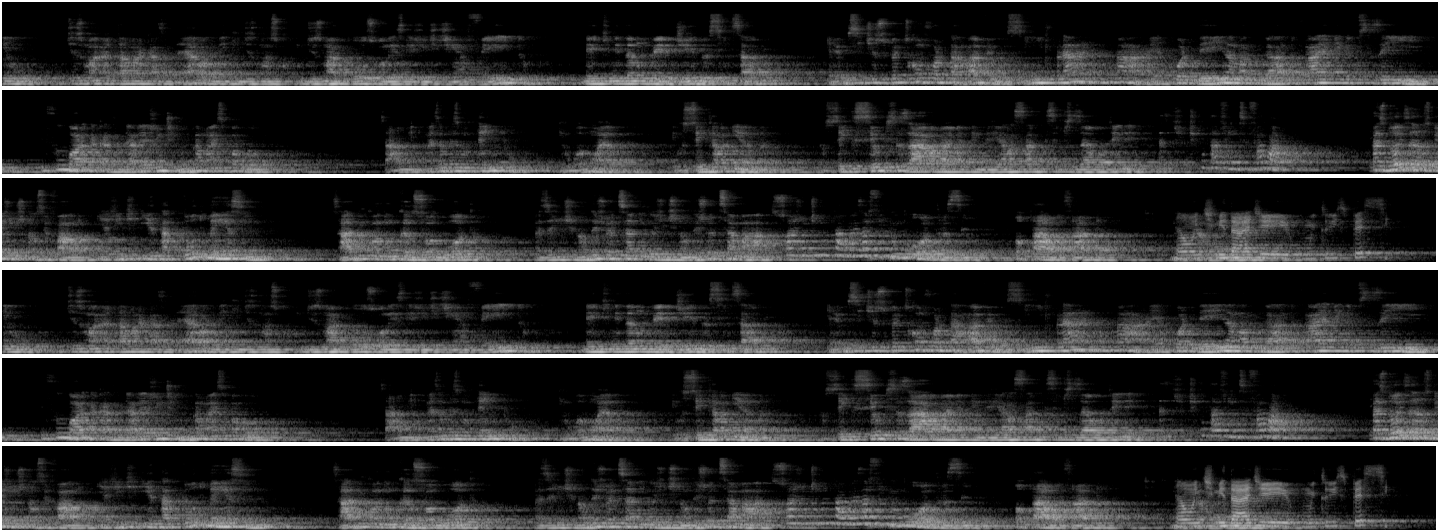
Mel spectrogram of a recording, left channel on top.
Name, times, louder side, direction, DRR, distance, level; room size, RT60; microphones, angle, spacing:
voice 1, 0.0-5.3 5.8-7.7 8.2-14.2 14.7-17.0 18.2-19.6 19.9-20.7 21.1-22.1 22.5-25.7 26.1-27.2 28.1-31.4 32.0-33.6 34.0-38.6 38.8-39.8 40.4-41.3, equal, 5° right, -7 dB, 2.7 m, -27 dB
voice 2, 40.5-42.6, right 2 dB, 25° right, 8 dB, 0.6 m, -28 dB
18.0 x 6.7 x 3.1 m, 2.4 s
head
